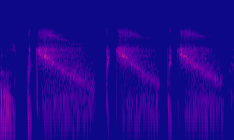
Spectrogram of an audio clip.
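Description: A stylus scratching across a drawing tablet in three short strokes, each a hiss that slides down in pitch.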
